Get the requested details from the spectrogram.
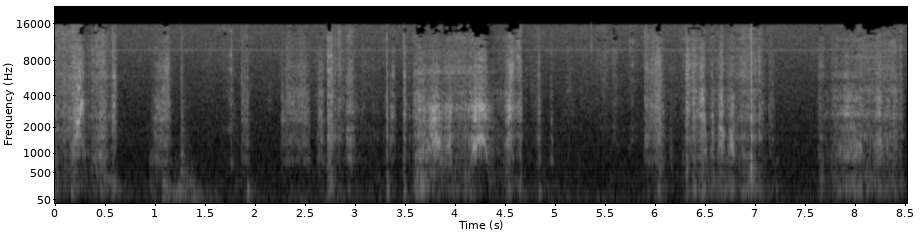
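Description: The tip of a metal knife blade scratches and carves grooves into the top of a large, solid green floral foam block while the other hand steadies it. Irregular bursts of bright, crunchy scraping and rasping rise and fade, with short quiet gaps between strokes.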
